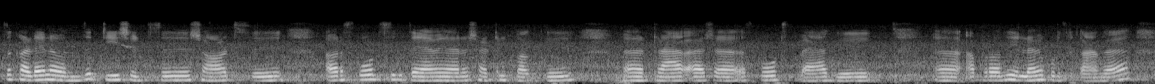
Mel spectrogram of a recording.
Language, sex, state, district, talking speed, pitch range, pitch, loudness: Tamil, female, Tamil Nadu, Kanyakumari, 85 wpm, 180-205 Hz, 190 Hz, -16 LUFS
